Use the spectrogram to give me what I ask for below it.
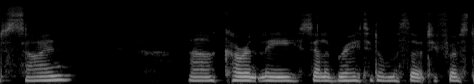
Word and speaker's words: Samhain: As I said, it's my favorite, Samhain, often pronounced Samhain, but it's actually the MH is a kind of silent sound, Samhain.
